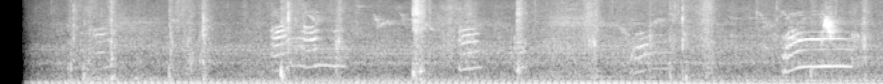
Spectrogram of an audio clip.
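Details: Domestic cat at a morning gathering outdoors, giving several short meows with rising then falling pitch, one near two seconds and another near six seconds, over a steady low engine-like hum and scattered clicks.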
